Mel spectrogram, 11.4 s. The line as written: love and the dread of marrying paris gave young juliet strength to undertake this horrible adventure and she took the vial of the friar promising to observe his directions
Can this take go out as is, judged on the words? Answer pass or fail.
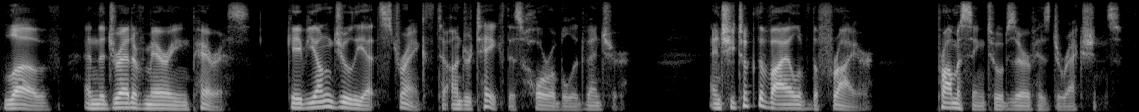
pass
